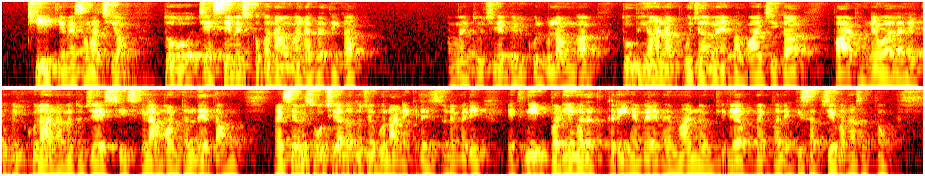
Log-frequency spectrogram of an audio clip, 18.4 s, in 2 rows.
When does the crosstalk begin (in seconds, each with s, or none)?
none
